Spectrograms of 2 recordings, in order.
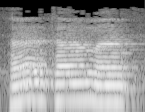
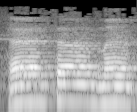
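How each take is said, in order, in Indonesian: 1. Diucapkan dengan bunyi masuk ke hidung. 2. Diucapkan terbuka, tanpa udara keluar lewat hidung. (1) "Ini masuk di hidung"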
